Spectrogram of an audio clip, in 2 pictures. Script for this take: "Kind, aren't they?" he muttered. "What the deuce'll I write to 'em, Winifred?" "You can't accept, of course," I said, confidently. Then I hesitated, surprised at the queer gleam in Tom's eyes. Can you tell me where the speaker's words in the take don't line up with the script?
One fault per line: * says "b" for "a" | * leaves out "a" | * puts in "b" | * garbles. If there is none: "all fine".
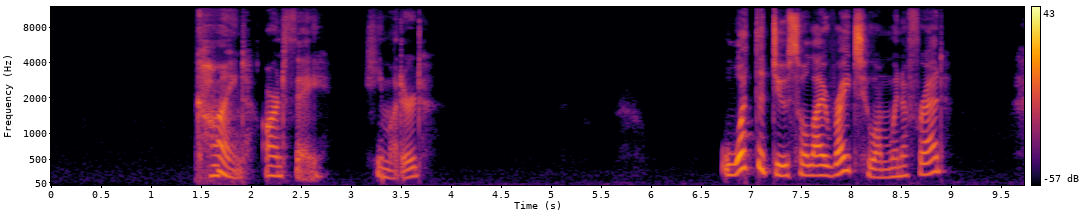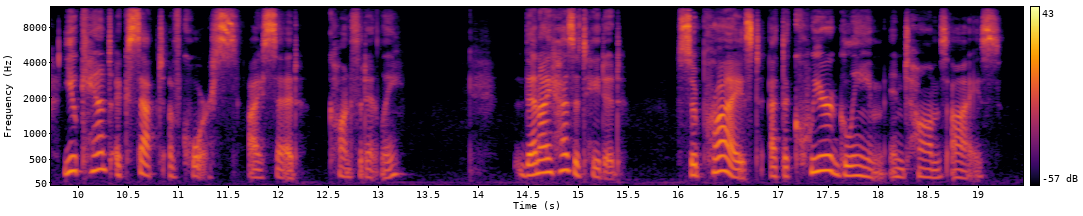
all fine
